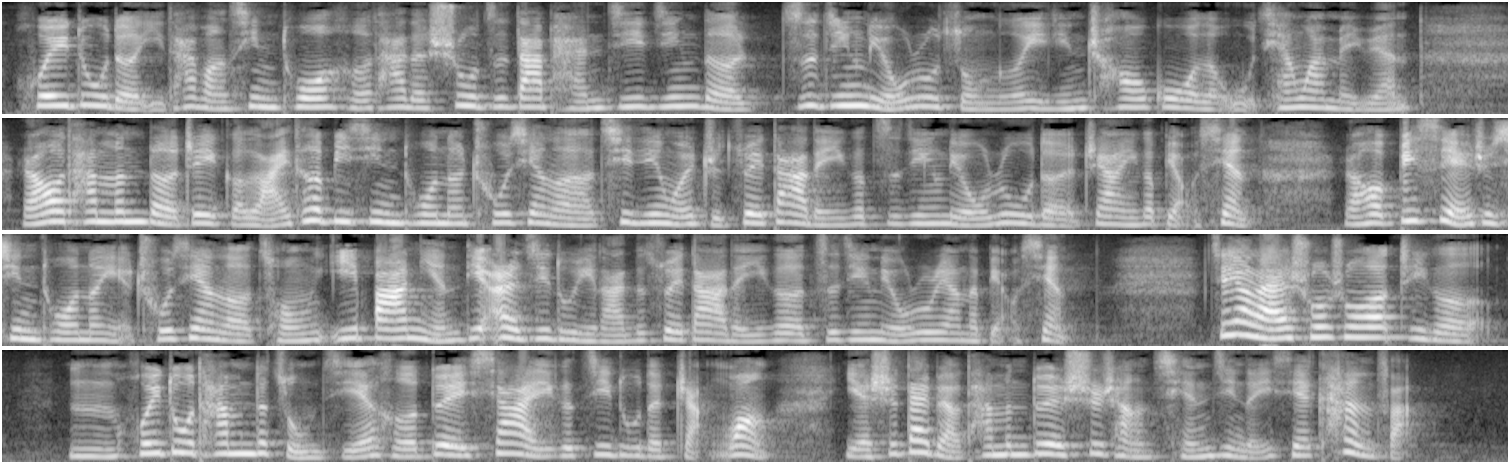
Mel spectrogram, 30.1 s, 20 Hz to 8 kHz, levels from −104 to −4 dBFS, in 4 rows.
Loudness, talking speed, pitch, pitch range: -17 LUFS, 295 characters per minute, 220 Hz, 190-245 Hz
